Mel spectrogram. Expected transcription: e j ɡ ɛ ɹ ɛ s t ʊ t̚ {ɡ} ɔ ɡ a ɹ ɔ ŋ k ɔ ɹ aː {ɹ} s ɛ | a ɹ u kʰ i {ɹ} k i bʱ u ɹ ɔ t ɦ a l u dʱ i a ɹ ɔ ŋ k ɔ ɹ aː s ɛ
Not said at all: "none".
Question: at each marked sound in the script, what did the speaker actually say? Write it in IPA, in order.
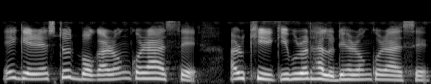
b, none, ɹ

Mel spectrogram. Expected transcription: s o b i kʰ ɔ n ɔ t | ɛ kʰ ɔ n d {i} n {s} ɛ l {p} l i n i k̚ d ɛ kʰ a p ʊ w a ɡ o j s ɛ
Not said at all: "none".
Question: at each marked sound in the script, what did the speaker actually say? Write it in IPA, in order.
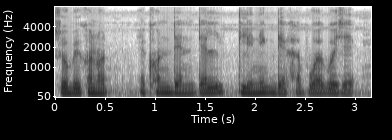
ɛ, t, k

